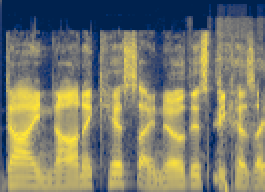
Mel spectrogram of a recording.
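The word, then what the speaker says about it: Deinonychus: actually a dia nope d dia no it's pronounced dinonicus i know this because i turn into one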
